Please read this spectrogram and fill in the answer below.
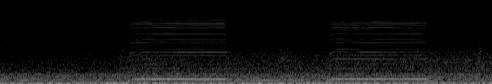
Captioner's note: phone rings, buzzes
